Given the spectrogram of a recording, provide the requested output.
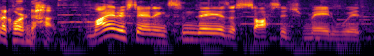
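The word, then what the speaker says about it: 순대: some of them do spelled like an ice cream sundae but it is not pronounced like Sunday is this the same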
